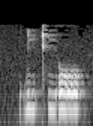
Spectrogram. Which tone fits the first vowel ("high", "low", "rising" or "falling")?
high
